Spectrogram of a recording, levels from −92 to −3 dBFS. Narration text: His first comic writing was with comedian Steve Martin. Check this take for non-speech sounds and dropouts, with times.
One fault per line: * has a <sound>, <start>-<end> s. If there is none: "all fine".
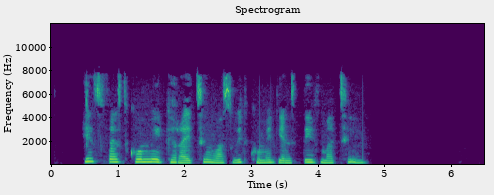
all fine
